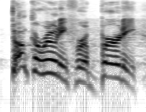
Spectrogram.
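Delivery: usual speaking voice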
